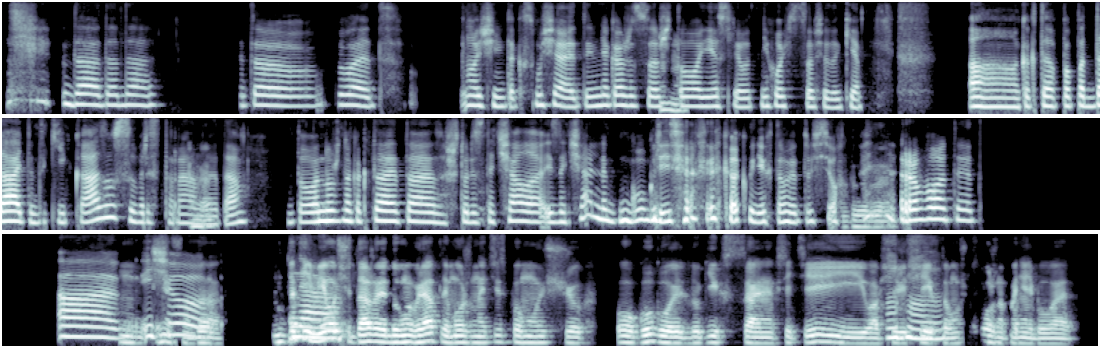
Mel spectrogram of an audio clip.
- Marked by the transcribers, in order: tapping; laugh; laughing while speaking: "как у них там это всё"; background speech
- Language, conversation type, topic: Russian, podcast, Какие смешные недопонимания у тебя случались в общении с местными?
